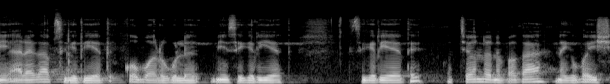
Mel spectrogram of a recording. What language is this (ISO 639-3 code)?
kln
